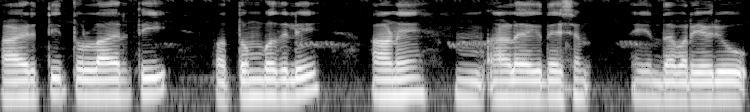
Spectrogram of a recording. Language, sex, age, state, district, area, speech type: Malayalam, male, 45-60, Kerala, Palakkad, urban, spontaneous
